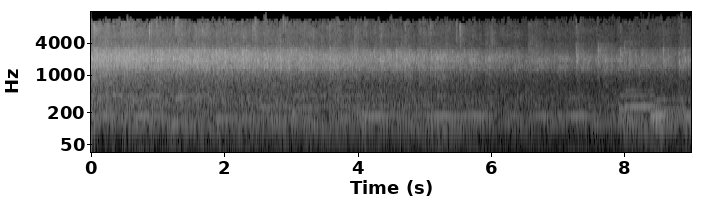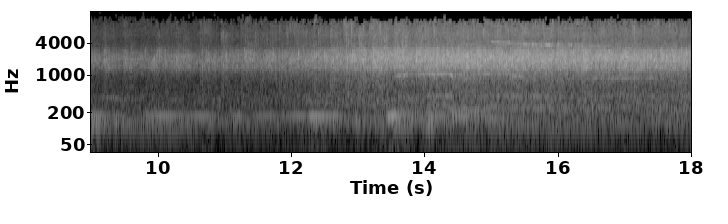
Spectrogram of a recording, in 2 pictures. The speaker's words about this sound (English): Please, church, one more time, give them a clap offering. Let's celebrate them.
